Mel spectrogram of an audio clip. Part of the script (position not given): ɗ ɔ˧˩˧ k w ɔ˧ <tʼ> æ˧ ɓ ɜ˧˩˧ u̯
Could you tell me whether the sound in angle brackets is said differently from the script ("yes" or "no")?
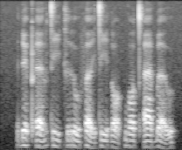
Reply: no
